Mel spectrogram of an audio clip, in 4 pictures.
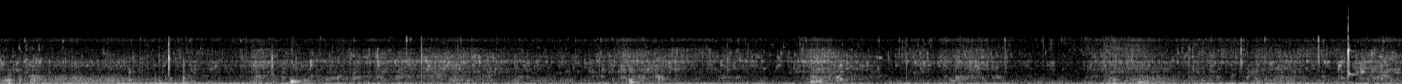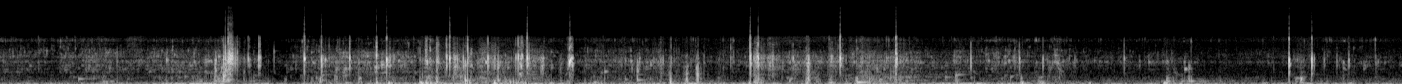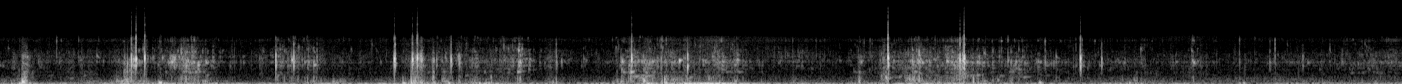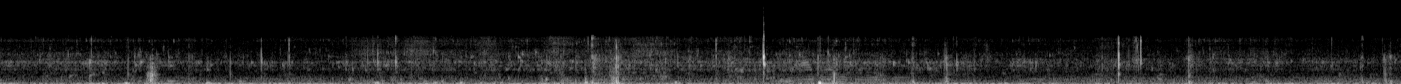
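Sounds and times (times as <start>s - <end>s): sea water sloshing and gurgling: 0.0s - 56.0s
knocks and splashes: 10.9s - 26.1s, 26.8s - 54.9s.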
